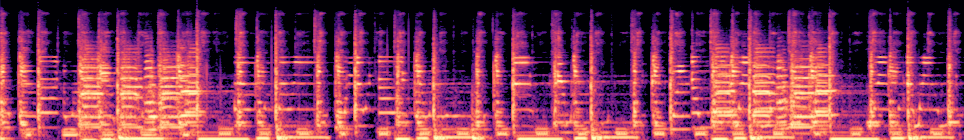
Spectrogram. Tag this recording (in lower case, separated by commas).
reggae, music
